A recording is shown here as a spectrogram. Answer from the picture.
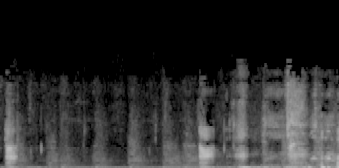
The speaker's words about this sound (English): A lot of grunts. A lot of grunts.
